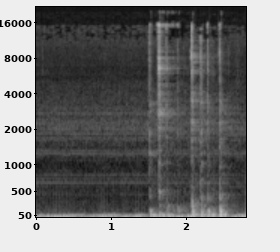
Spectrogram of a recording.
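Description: Typing on a computer keyboard into a Canva search bar: a short cluster of quick, close key clicks after a quiet hum, irregular taps lasting about a second, no speech.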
